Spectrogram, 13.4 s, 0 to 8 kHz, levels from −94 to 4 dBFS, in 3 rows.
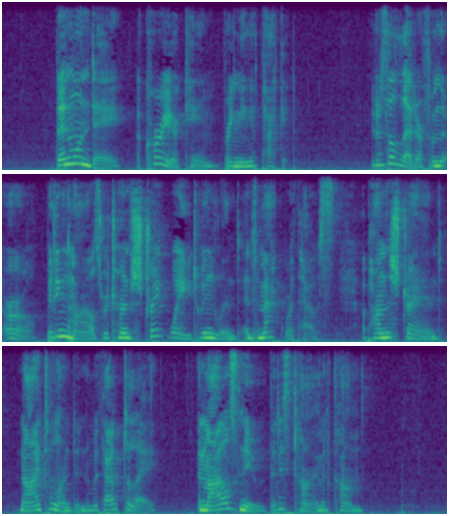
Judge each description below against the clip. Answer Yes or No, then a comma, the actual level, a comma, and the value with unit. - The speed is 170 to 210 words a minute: Yes, average, 190 wpm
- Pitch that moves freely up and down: No, average, 3.7 semitones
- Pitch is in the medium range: No, high, 215 Hz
